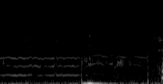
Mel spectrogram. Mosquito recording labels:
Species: mosquito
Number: one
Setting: cup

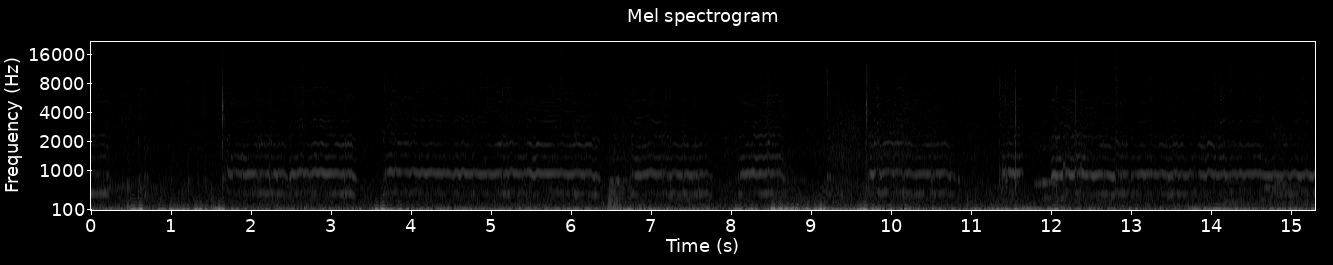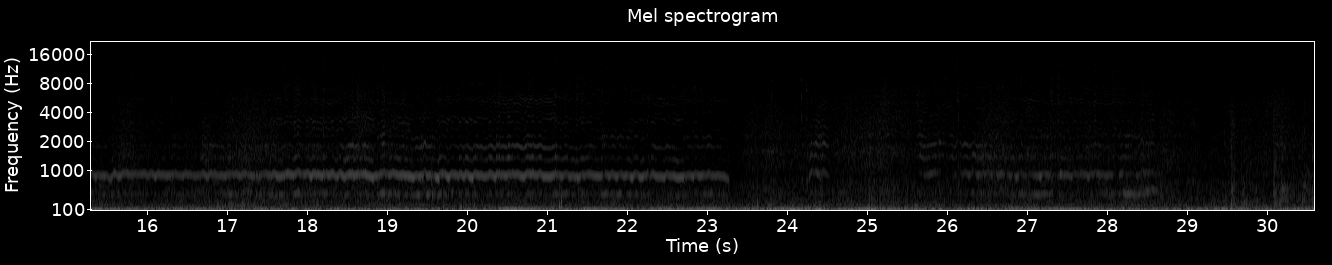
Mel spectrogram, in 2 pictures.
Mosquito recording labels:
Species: Culex pipiens complex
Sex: female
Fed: unfed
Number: one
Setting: cup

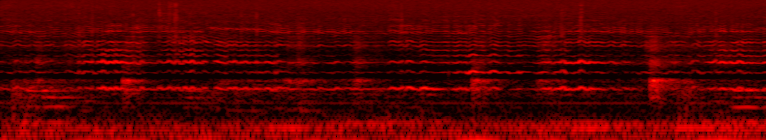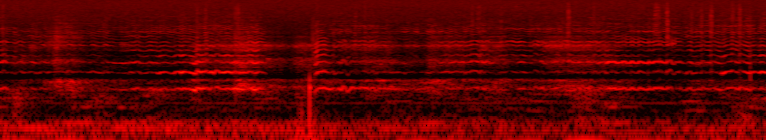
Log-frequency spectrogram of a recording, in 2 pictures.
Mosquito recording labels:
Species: Anopheles arabiensis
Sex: female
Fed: unfed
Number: one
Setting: cup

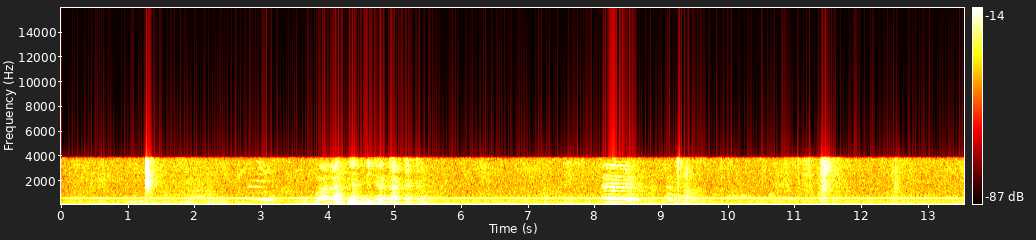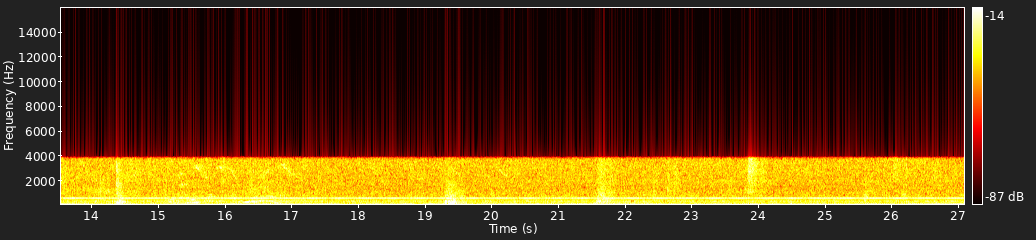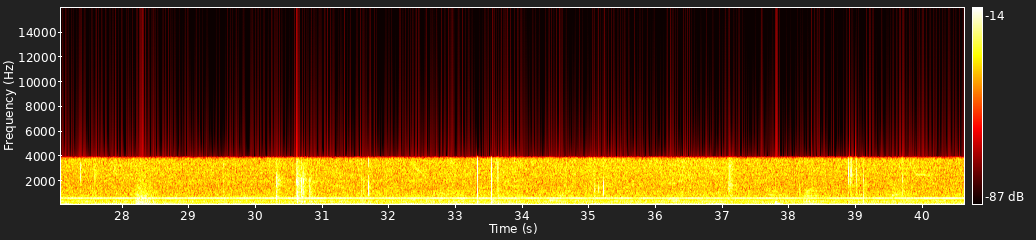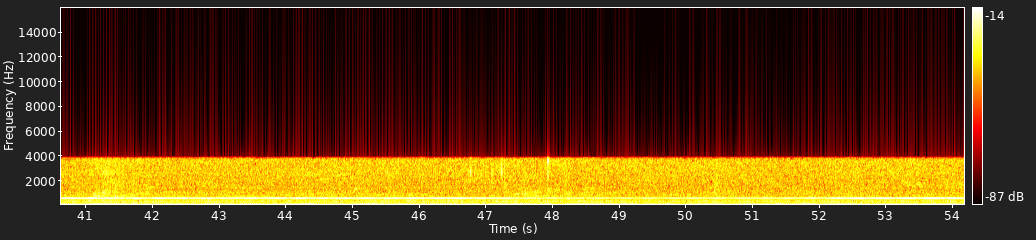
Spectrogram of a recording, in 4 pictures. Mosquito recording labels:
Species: no mosquito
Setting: insect culture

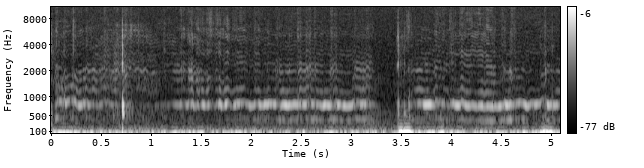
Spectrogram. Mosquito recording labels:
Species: Mansonia uniformis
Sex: female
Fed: unfed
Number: one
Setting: cup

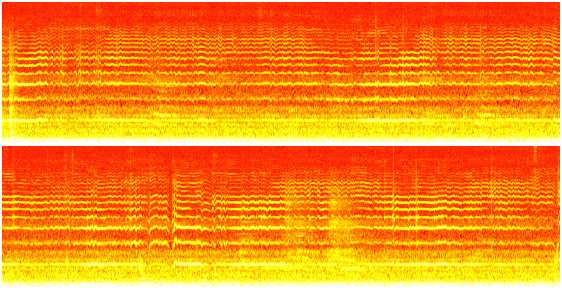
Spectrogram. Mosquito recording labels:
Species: Culex quinquefasciatus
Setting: cup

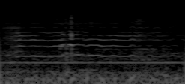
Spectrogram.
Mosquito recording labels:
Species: Culex pipiens complex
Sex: female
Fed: unfed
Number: one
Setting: cup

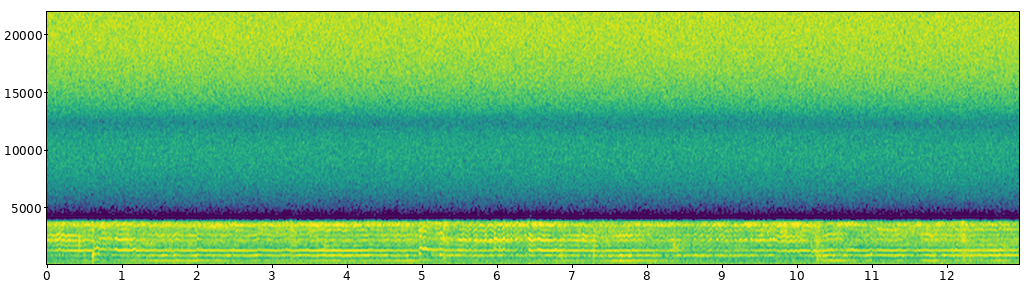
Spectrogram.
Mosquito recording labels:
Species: mosquito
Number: one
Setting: cup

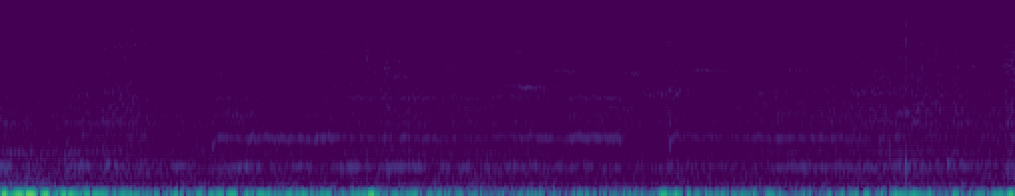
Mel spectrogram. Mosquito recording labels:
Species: Anopheles funestus s.l.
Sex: female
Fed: unfed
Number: one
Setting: cup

